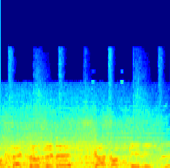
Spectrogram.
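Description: A man's voice from the original television match commentary, quieter than the narration, over steady background noise.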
